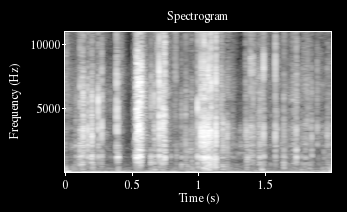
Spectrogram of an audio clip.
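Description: Card-pack wrapper crinkling as it is torn open and peeled back by hand: a rapid run of sharp crackles, loudest about half a second and a second in.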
